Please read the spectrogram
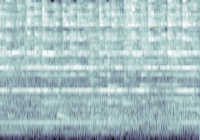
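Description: Devotional music with bells ringing steadily throughout.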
